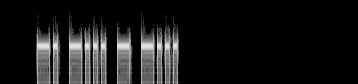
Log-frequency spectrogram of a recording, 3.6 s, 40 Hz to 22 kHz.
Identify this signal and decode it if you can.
Morse code, heard as a keyed tone, about 30 wpm, 700 Hz. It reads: NBTB
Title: All Cut Numbers - 4-Digit 30wpm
